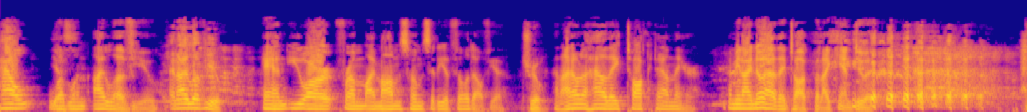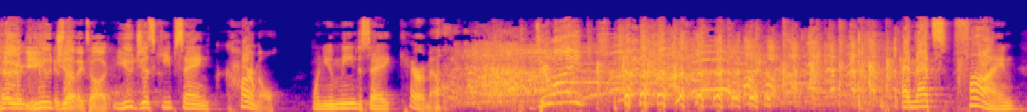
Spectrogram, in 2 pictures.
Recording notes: Recorded live at (le) poisson rouge in NYC.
